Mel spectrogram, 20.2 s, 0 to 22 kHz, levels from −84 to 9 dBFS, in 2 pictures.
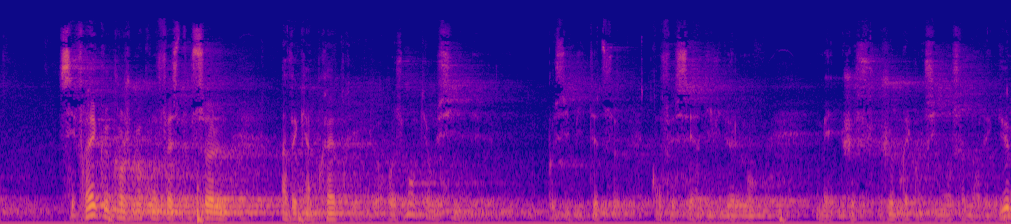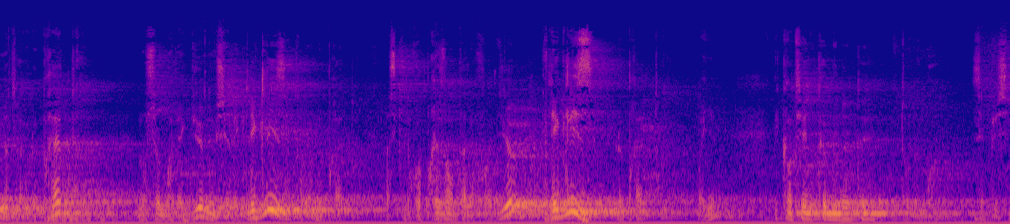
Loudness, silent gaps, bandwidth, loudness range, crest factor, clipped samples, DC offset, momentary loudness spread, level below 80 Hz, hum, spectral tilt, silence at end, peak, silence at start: -28 LUFS; none; 14.5 kHz; 8 LU; 22 dB; under 0.1%; 0.7%; 16 LU; -52 dBFS; none; -5.5 dB/octave; 0 s; -6 dBFS; 0 s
